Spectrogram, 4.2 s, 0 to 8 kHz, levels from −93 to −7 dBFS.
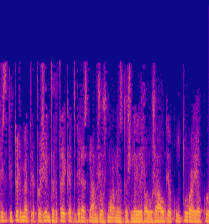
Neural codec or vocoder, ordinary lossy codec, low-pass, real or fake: codec, 16 kHz, 2 kbps, FreqCodec, smaller model; MP3, 24 kbps; 7.2 kHz; fake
